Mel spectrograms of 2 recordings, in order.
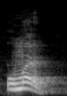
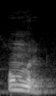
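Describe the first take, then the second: First: The r is followed by a full vowel. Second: The r is clipped with no vowel after. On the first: This is how the song says it. "वो उम्र बोलता है ये" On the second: This is the standard pronunciation. "मैं उम्र बोल रहा था और सही है ये उम्र"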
